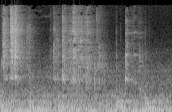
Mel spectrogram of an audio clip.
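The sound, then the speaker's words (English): Dice clatter and rattle as they tumble across a table in a few quick bursts, moderately loud, with no talking. “Oh, that's the wrong dice. Where are my dice at?”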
